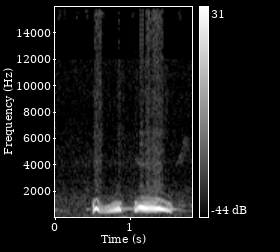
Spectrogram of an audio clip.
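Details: A spotted dove in the thổ voice style gives one phrase of a fight-provoking challenge call with calling song: a brief rising-falling coo, then a sustained rough coo that gently descends, with no other sounds.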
